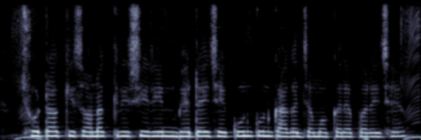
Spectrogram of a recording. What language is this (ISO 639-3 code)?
mai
